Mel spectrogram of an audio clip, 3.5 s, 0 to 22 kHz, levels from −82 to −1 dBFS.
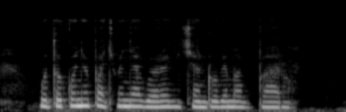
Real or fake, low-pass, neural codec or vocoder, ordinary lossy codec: real; 10.8 kHz; none; none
